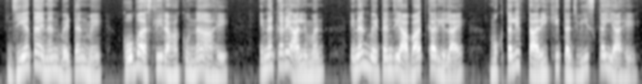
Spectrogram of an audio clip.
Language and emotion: Sindhi, neutral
